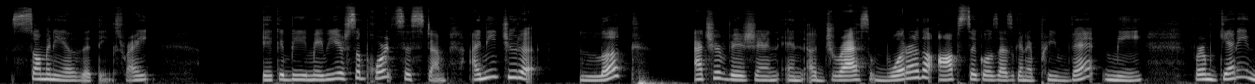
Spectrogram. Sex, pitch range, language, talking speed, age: female, 195-240 Hz, English, 160 wpm, 20-39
